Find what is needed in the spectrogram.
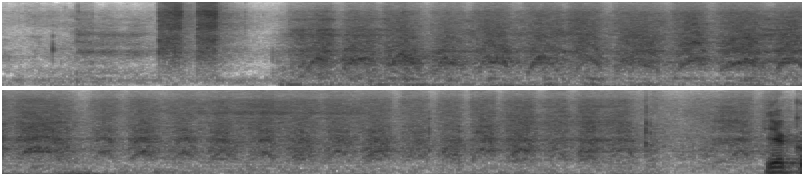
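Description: Two short hisses from a hand pump sprayer about a second in, then a microfibre mitt rubbing back and forth over upholstery fabric, working the pre-spray into a bed headboard.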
